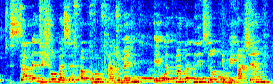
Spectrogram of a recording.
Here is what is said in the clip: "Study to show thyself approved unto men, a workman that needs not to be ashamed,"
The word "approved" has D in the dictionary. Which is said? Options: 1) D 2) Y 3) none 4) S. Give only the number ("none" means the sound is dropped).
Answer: 1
